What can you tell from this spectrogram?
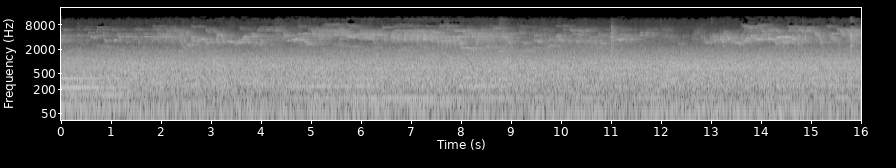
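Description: Woodland birdsong: several small songbirds chirping and singing over a steady background hiss and faint low hum.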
